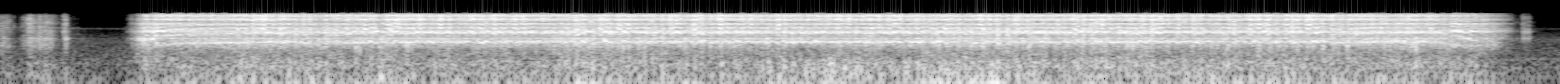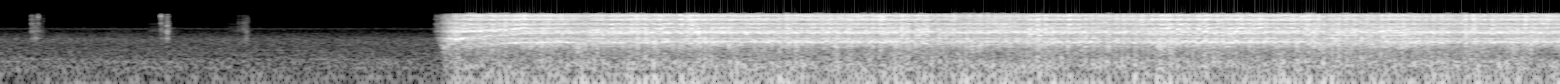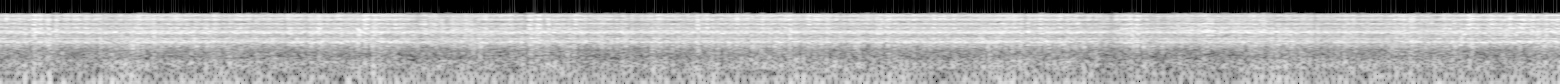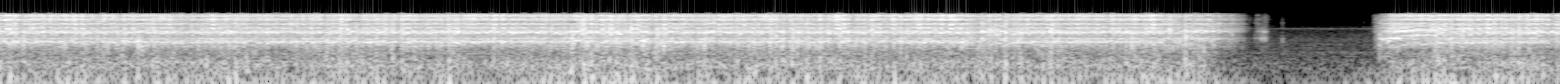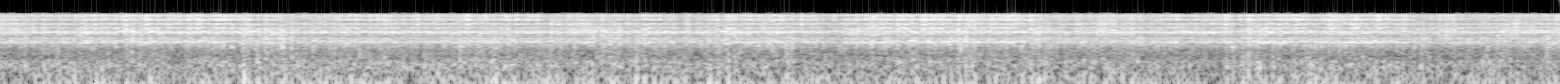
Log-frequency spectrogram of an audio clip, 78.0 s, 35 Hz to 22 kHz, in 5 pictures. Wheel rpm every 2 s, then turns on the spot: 60, 220, 230, 240, 230, 230, 240, 80, 0, 0, 180, 230, 230, 220, 220, 230, 230, 230, 230, 230, 230, 220, 220, 220, 230, 230, 230, 230, 230, 90, 140, 220, 230, 230, 220, 220, 230, 230, 220.
none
